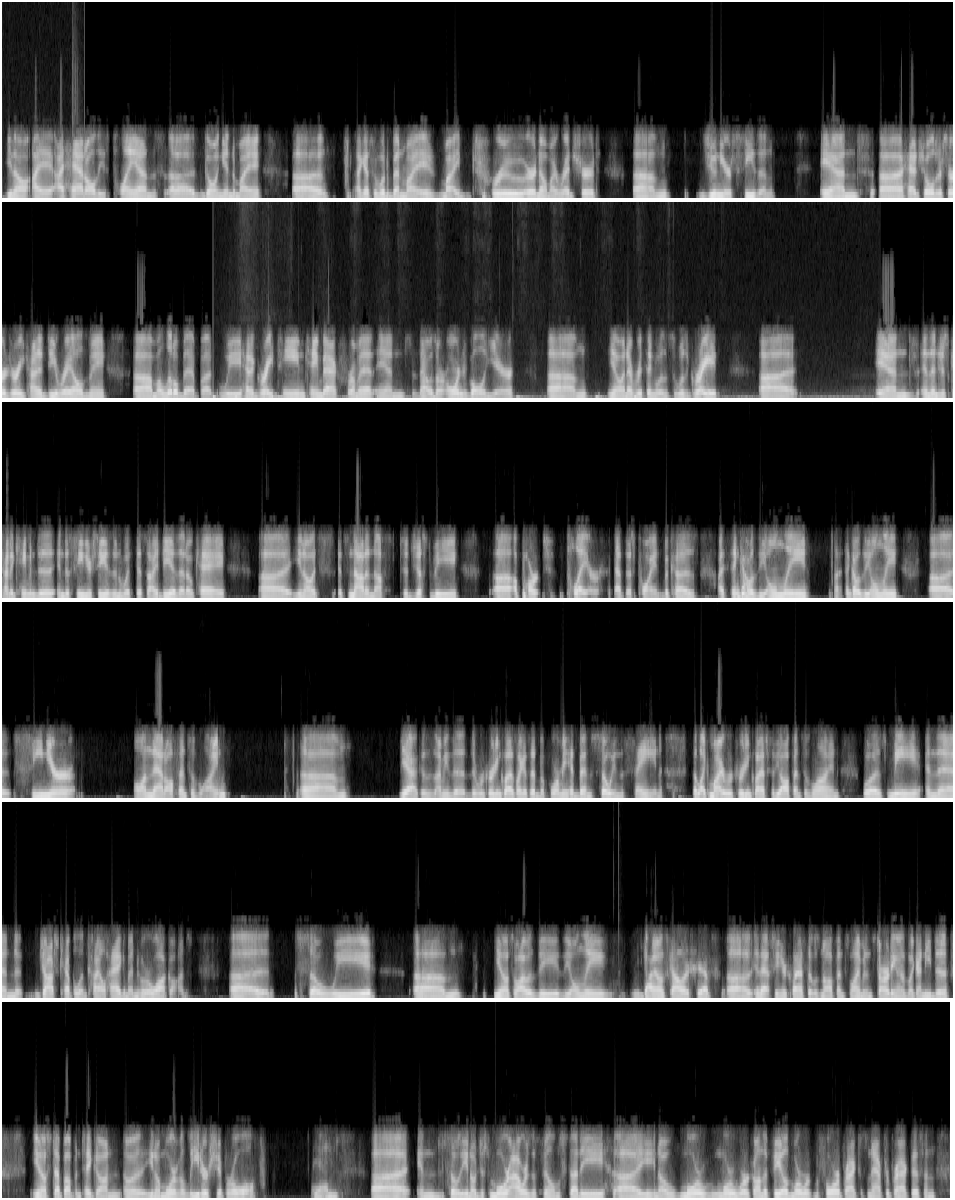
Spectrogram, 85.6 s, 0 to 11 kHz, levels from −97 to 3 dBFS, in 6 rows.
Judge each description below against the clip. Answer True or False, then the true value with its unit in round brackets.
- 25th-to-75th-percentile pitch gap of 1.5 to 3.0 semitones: True (2.4 semitones)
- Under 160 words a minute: False (165 wpm)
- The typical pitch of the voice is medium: False (110 Hz)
